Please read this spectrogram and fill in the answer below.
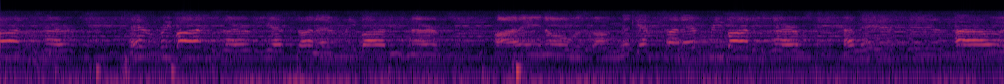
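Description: A voice singing a tune.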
